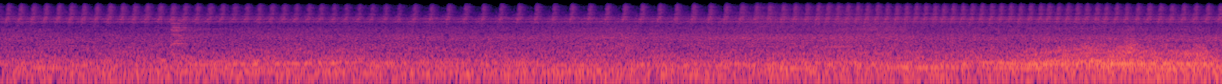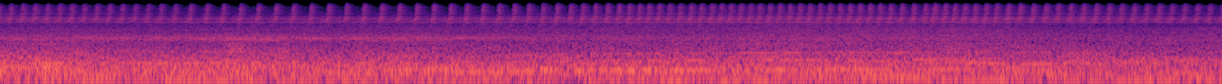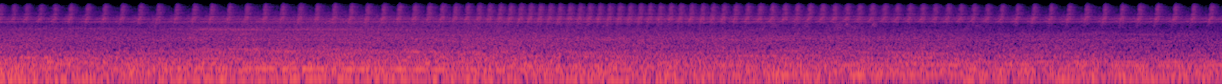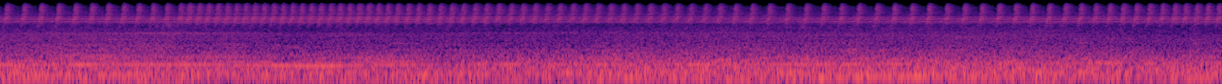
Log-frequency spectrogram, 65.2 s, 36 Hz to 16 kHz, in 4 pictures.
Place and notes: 主權里, Hualien City - In large trees
Birdsong, Traffic Sound, Cicadas sound, Fighter flying through
Zoom H2n MS+XY
Hualien County, Taiwan, 29 August 2014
